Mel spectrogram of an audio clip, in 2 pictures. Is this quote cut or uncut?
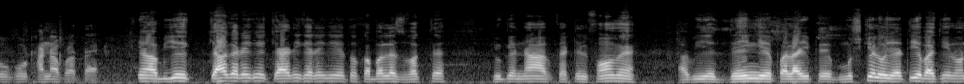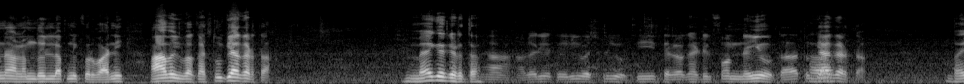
uncut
